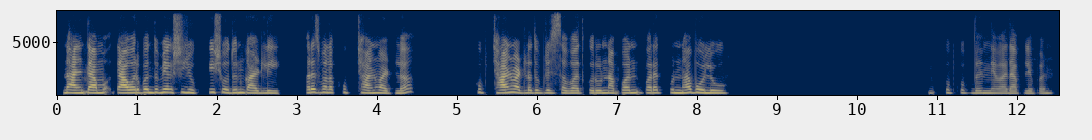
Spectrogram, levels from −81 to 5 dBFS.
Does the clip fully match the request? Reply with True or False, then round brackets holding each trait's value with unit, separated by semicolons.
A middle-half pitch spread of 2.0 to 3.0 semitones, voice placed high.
True (2.6 semitones; 245 Hz)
